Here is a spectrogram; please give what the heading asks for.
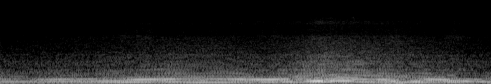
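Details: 2002 Hyundai Coupe (Tiburon) 2.7 V6: between 3000 and 4000 rpm a strange noise from the left side of the engine, an extra rumbling drone as revs climb and fall. Cause not yet found: unusual engine noise at 3000–4000 rpm.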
